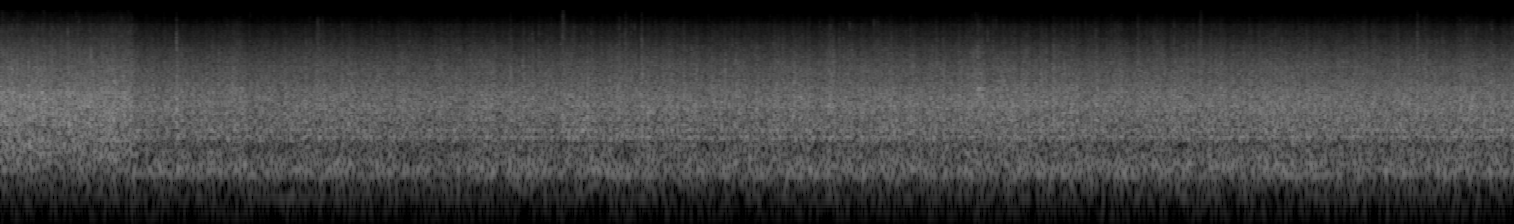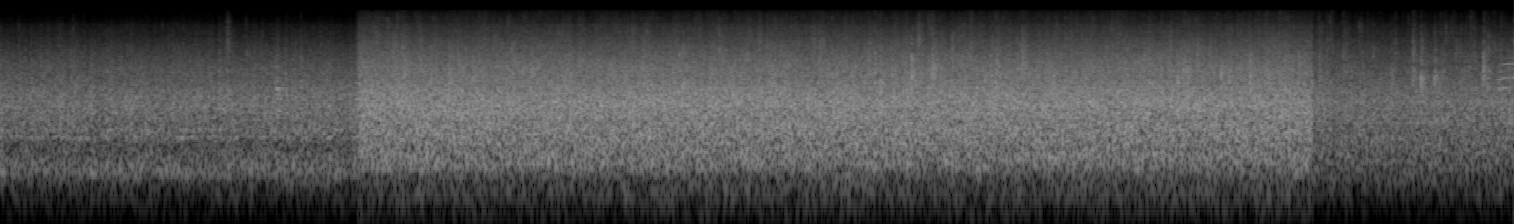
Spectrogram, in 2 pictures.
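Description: Steady rain, an even hiss with no gaps. It steps abruptly louder about two-thirds of the way through and drops back just before the end.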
